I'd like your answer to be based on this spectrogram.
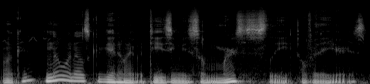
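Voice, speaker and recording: A young man acting an affectionate, playful best friend in an intimate audio roleplay, soft-spoken and gently teasing, with a gravelly, husky voice. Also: on the low side, huge pitch swings, quick pace, a little hiss or hum, heavily acted. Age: young adult.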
